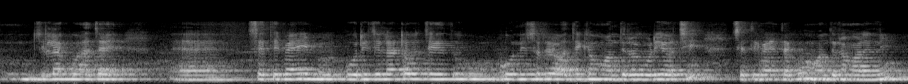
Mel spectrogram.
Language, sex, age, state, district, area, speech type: Odia, female, 60+, Odisha, Khordha, rural, spontaneous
